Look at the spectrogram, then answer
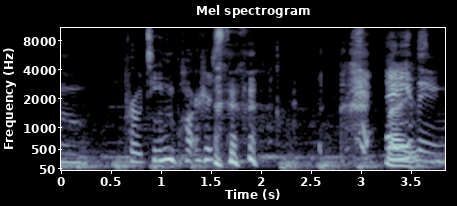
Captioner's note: laughs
